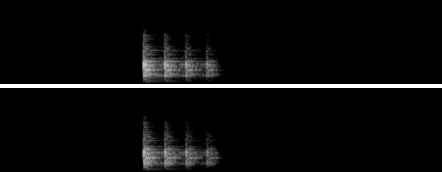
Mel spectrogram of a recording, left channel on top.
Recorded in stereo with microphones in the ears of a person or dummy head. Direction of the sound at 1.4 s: 30° left (ahead or behind).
